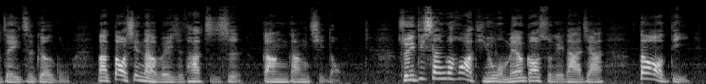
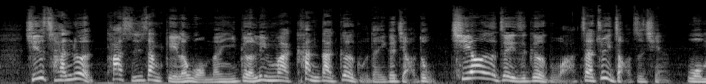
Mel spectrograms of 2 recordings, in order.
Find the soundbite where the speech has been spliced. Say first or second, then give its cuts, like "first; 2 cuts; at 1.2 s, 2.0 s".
second; 1 cut; at 4.4 s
